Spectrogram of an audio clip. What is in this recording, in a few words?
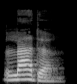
"ladder", British English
